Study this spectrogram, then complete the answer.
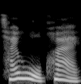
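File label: cai wu kuai, Taiwan Mandarin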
